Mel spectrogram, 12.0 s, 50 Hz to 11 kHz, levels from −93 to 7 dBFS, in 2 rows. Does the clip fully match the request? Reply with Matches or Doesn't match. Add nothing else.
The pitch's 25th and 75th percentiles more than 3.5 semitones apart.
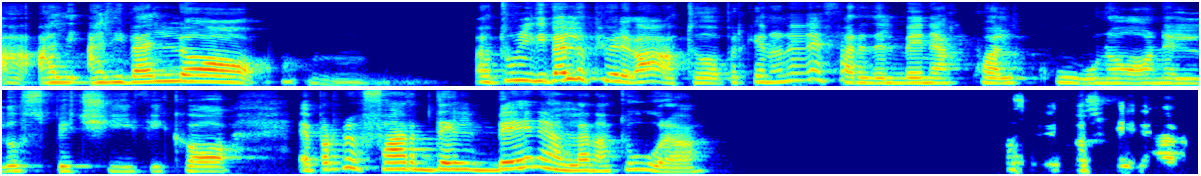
Matches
